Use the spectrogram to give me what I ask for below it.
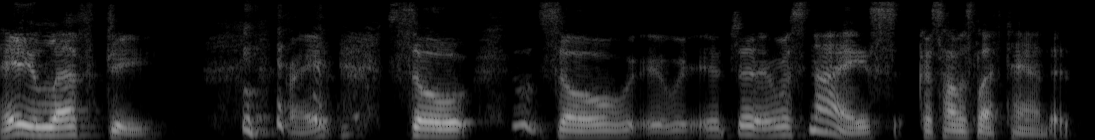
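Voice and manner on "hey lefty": put-on Italian-American accent from Brooklyn. Recalling how a man used to call him lefty: brooklyn italian accent. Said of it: "in the Brooklyn Italian accent".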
